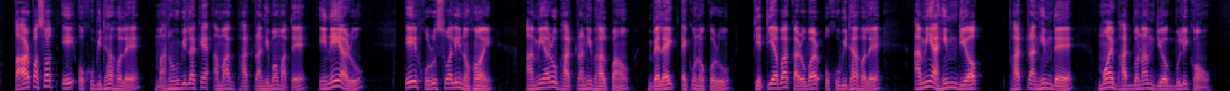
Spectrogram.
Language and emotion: Assamese, neutral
